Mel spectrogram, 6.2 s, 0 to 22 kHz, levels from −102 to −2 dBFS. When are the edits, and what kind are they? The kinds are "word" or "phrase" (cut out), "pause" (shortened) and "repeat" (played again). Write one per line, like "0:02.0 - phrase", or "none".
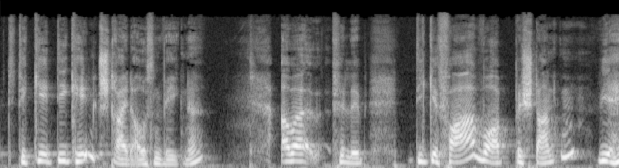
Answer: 0:01.0 - word
0:03.3 - word
0:04.0 - word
